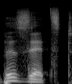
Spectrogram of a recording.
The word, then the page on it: busy: /ˈbɪ.zi/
